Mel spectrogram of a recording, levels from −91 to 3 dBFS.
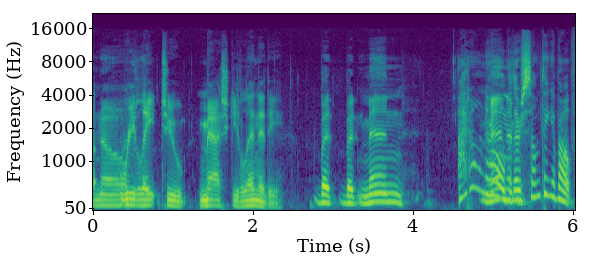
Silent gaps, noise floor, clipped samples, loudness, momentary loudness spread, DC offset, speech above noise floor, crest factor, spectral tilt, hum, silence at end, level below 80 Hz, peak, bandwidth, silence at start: none; -46 dBFS; under 0.1%; -14 LUFS; 9 LU; under 0.1%; 32 dB; 14 dB; -5 dB/octave; none; 0 s; -44 dBFS; 0 dBFS; 15 kHz; 0 s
